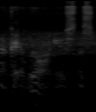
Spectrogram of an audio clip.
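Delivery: very soft, quick whisper; hushed throwaway note to self; whispered aside. Real, not acted.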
